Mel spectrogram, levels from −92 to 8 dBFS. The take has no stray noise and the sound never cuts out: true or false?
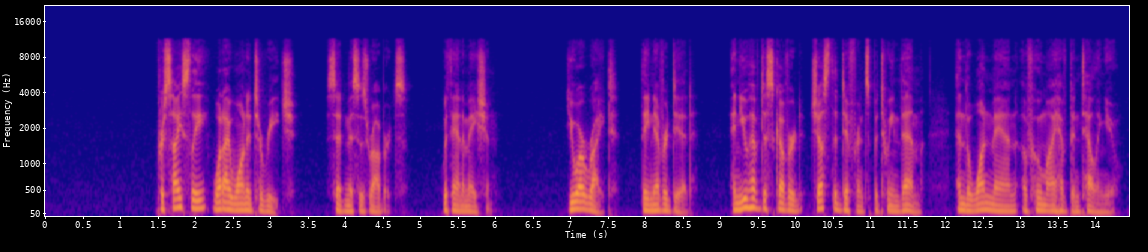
true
